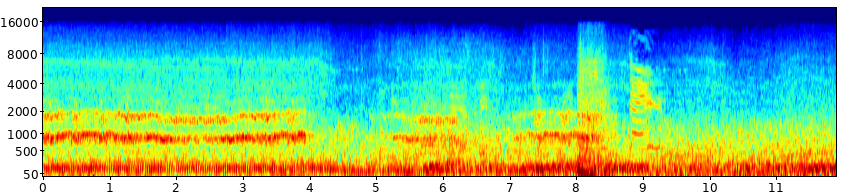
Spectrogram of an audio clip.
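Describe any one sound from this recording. A car engine hums steadily as the car drives slowly.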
